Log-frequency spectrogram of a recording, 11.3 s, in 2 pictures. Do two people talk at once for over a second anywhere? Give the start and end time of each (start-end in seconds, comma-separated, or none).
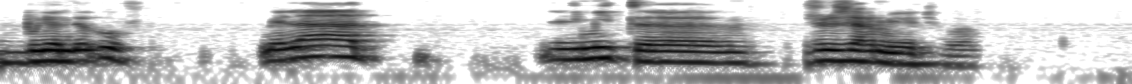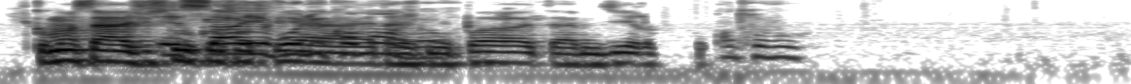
6.4-7.9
